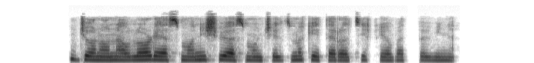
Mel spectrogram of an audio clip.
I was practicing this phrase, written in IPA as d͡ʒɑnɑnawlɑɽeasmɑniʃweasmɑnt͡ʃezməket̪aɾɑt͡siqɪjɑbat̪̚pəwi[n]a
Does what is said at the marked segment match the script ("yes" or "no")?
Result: yes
